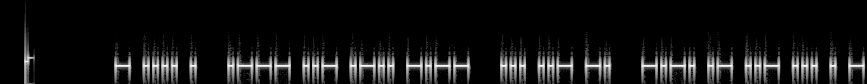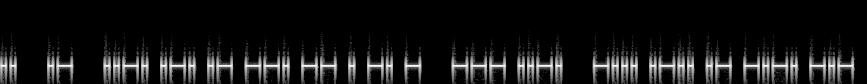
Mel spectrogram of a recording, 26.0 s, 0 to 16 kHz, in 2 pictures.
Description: Morse code, heard as a keyed tone, about 17 wpm, 700 Hz. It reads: THE JULY SUN CAUSED A FRAGMENT OF BLACK
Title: Pangram Challenge v2 - 17wpm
